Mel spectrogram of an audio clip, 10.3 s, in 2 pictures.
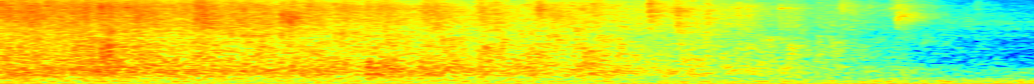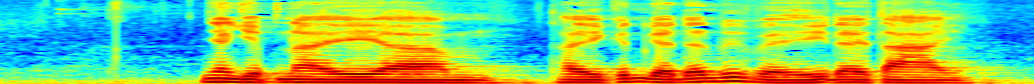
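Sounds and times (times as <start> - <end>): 
loud applause: 0.0 - 4.8
speech: 6.2 - 10.1.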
